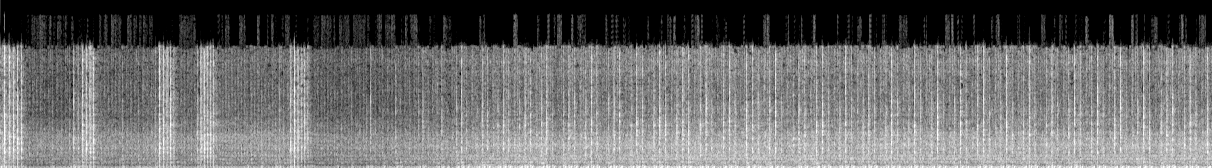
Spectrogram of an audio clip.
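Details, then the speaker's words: Old Wisconsin THD twin-cylinder engine started after freeing a stuck exhaust valve with oil on the stem; a few coughs, then a steady quick putter on both cylinders, slightly choppy, carburettor top half unusable; running properly. "Despite the stuck valve, I will say it ran pretty good. It's a little bit choppy,"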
